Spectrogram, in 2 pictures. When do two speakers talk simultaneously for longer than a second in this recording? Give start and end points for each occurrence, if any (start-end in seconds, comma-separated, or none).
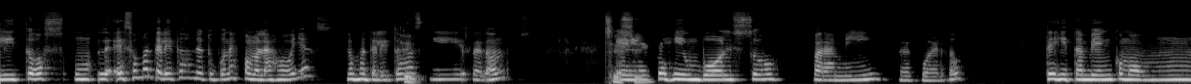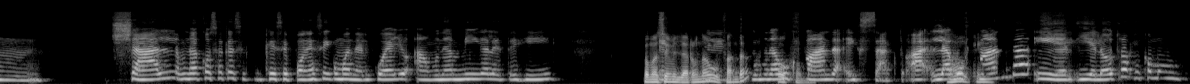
18.5-20.1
